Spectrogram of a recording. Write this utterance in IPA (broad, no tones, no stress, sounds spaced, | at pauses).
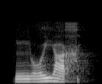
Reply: ɲ o j a x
